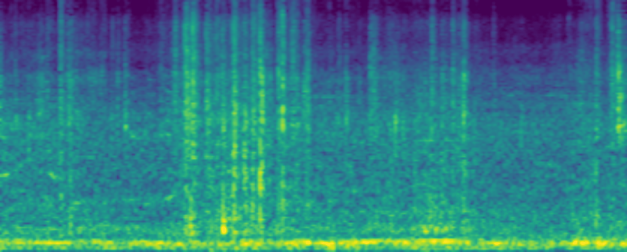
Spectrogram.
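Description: Several pigeons coo at a Lahore breeder's loft, the low calls faint and repeated under a steady background, with occasional rustling and clicking nearby.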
